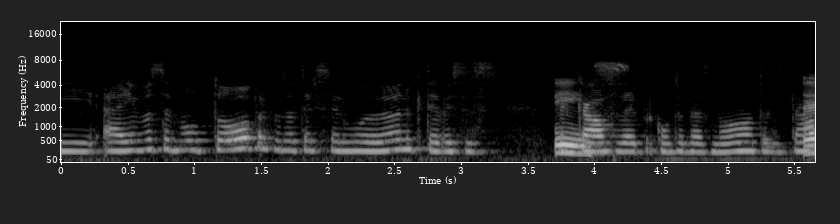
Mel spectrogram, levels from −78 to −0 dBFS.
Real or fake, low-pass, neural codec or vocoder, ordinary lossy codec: real; none; none; none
